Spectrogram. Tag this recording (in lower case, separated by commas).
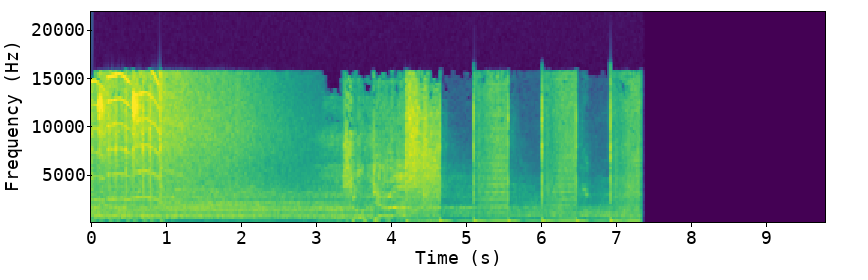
music, exciting music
